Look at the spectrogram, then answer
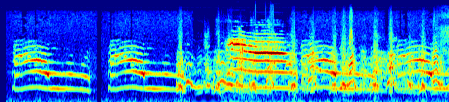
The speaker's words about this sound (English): Soon, all the dogs were barking.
